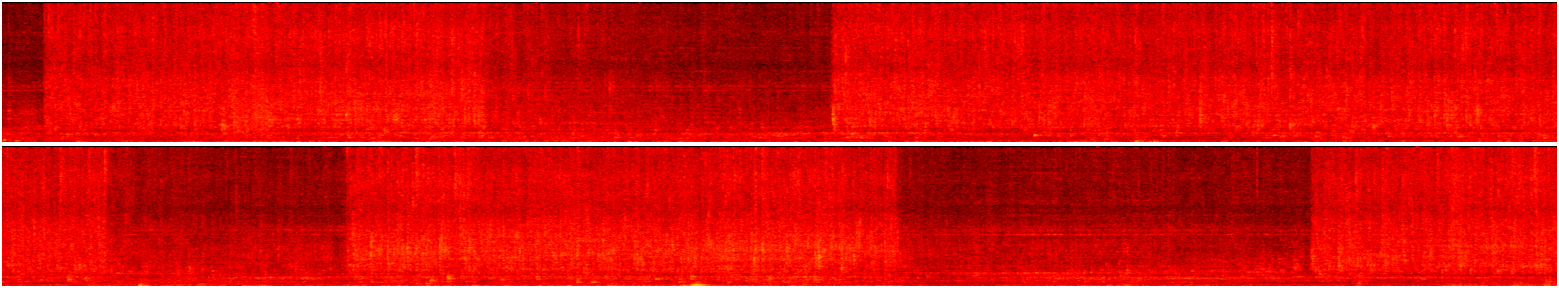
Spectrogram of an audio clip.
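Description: Water running into a bathtub, a steady hiss that turns brighter and duller by turns every few seconds.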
